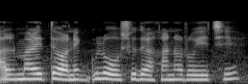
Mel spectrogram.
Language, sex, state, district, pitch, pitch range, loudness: Bengali, female, West Bengal, Alipurduar, 235 Hz, 225-250 Hz, -16 LUFS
